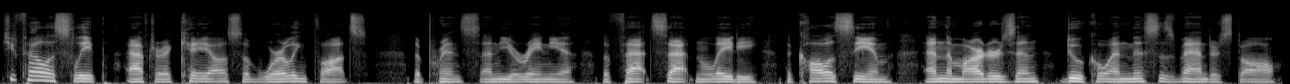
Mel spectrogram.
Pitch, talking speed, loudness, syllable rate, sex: 125 Hz, 135 wpm, -19 LUFS, 3.7 syllables/s, male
